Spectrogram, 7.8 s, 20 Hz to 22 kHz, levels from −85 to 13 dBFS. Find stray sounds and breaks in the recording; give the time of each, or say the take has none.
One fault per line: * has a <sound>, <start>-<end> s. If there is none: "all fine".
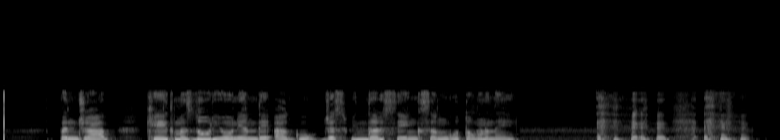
* has a laugh, 6.0-7.5 s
